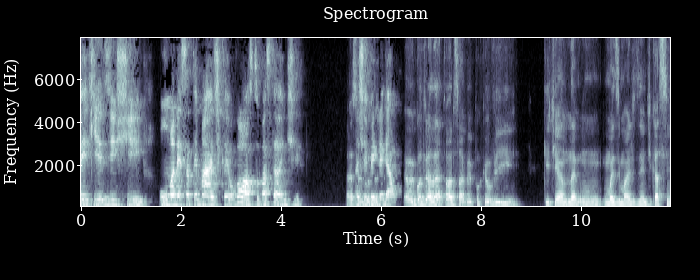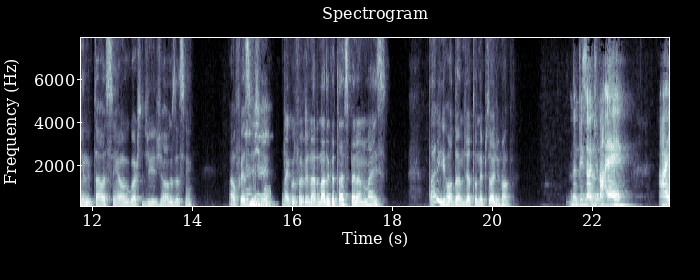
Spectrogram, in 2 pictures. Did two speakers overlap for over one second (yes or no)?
no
